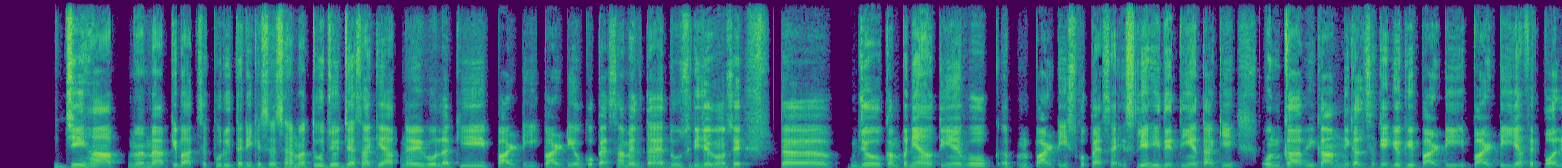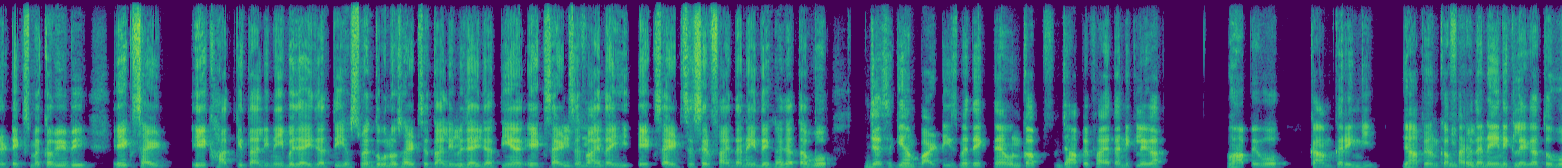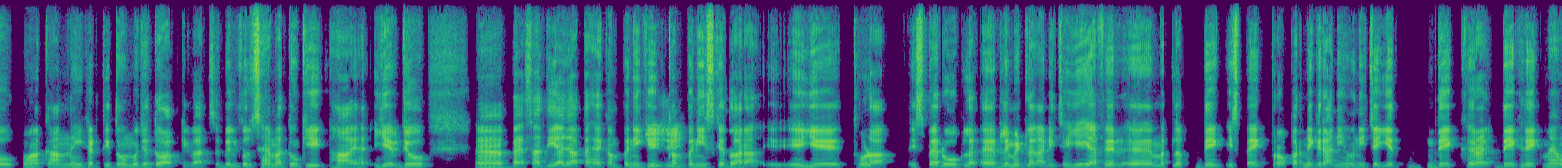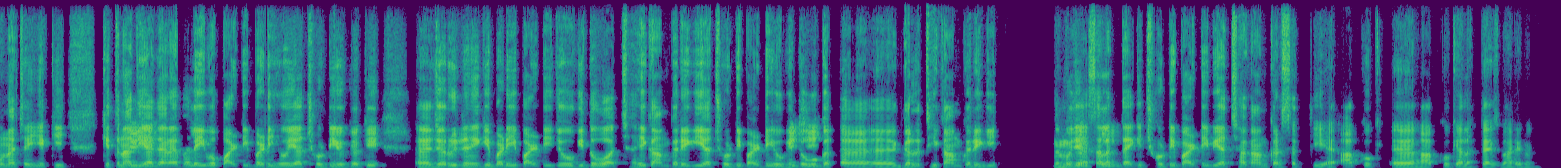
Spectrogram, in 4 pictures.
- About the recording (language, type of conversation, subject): Hindi, unstructured, क्या चुनाव में पैसा ज़्यादा प्रभाव डालता है?
- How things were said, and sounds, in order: in English: "पार्टीज़"; in English: "साइड"; in English: "साइड"; in English: "साइड"; in English: "साइड"; in English: "पार्टीज़"; in English: "लिमिट"; in English: "प्रॉपर"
